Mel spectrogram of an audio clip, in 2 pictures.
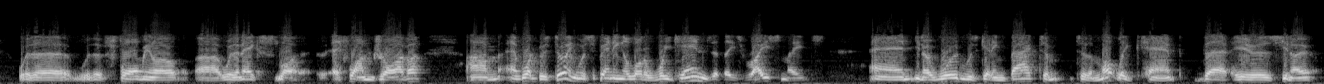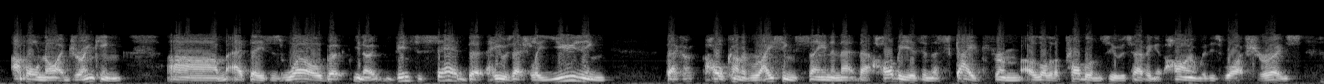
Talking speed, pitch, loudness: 210 wpm, 125 Hz, -16 LUFS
